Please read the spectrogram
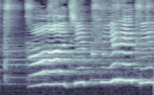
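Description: A woman singing a ghazal phrase in Raag Yaman over a karaoke backing track with a steady held drone. Her voice comes in about half a second in with a gliding, wavering line, and a second phrase rises near the end.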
